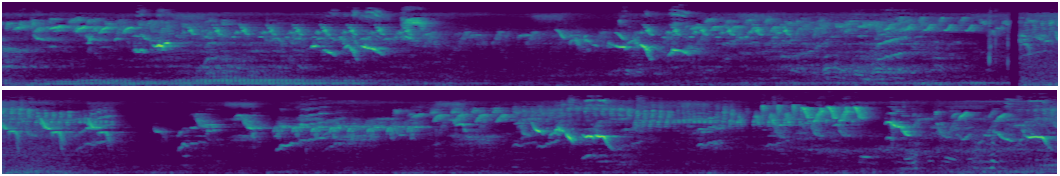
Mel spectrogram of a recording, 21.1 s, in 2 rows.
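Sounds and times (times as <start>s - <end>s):
Indian golden oriole: 0.0s - 21.0s.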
